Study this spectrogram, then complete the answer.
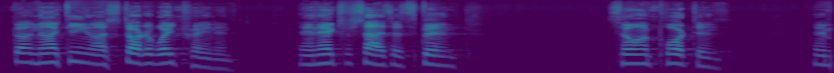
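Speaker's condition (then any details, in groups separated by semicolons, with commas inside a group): Cerebral palsy; lifelong disability since youth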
